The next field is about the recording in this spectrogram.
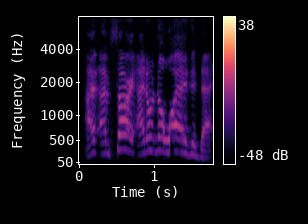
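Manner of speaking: shrill, very loud, high-pitched shout. Retelling a waitress calling an apology across the theater: imitating a waitress shouting. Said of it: "she shouts across the theater".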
